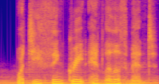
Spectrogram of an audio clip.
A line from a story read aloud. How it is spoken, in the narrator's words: Lisa whispered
